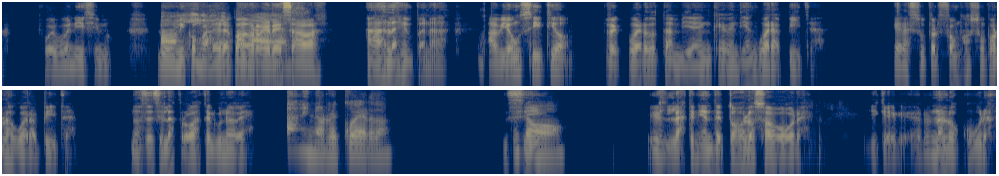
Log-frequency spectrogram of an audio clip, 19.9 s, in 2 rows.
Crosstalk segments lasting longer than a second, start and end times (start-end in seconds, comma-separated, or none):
1.6-3.1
